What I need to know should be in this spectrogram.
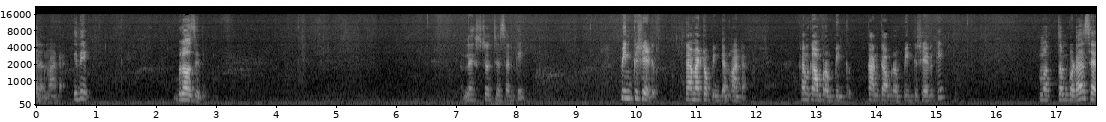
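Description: A middle-aged woman speaks calmly and warmly, close to a microphone.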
